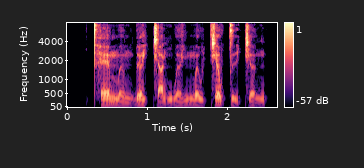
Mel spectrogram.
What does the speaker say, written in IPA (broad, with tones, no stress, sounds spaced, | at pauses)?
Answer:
t̪ʰ ɛ˧˥ m ə˨˩ m ɗ ə˧ j c a˨˩˨ ŋ w ə˨˩˦ j m ə˨˩˦ w c ə˧˥ w t̪ ɨ˨˩˨ c ə˨˩ ŋ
